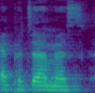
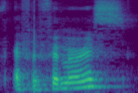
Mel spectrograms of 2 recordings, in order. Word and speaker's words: ephemeris: the other one and i was calling it epidermis f ephemeris listen guys i'm intelligent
